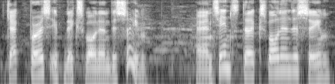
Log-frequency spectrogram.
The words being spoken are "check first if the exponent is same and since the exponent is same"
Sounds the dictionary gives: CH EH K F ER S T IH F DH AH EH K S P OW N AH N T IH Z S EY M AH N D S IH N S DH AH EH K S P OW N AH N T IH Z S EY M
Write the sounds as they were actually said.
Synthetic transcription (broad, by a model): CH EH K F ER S IH F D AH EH K S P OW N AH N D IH S EY M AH N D S IH N S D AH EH K S P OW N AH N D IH S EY M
